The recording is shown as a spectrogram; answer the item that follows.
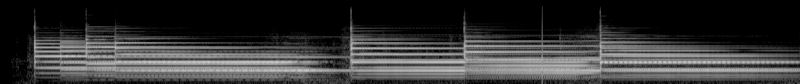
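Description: Tubular orchestral chimes (Musser) struck with a pair of rolled-rawhide hammers, playing a short melody. Four quick strokes open it, then three more come about a second apart. Each bell-like note rings on and overlaps the next.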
